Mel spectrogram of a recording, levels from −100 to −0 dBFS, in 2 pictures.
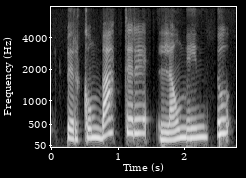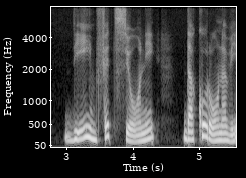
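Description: Repeated packet loss (robotic sound) runs from 0.98 to 2.80 s: over a dozen holes, the longest 43 ms, are patched by extending earlier sound, giving choppy speech with pieces missing. A jitter buffer slow-down follows from 2.78 to 3.05 s, where repeated pitch periods add 52 ms so the speech plays at 84% speed, drawn out at unchanged pitch. Short concealed packet loss at 4.38 to 4.44 s fills about 30 ms of missing audio with continued sound, heard as a brief smear within the band-limited G.722 call audio, which has nothing above 8 kHz.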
